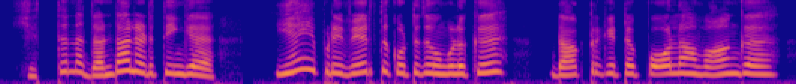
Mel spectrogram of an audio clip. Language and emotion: Tamil, fearful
